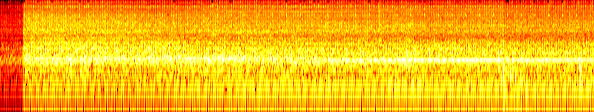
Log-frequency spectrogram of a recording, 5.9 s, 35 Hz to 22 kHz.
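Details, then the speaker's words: Audi Q7 3.0L diesel after the cylinder 4 injector was replaced, curing the combustion leak and P0272 misfire, no codes: a smooth, even diesel idle with steady clatter and no miss; normal idle. "the engine sounds great we no longer have the uh combustion leak that we had over here on cylinder number four the engine sounds a lot better"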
